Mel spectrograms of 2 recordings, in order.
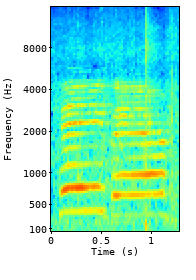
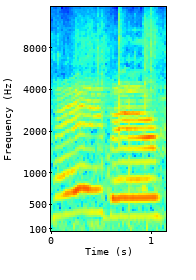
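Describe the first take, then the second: First: High call into the woods; scaring off a bear. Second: Higher, drawn-out call to a bear; scaring off a bear. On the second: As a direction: call it out long across the forest. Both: Real, not acted. Calling out to warn bear.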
